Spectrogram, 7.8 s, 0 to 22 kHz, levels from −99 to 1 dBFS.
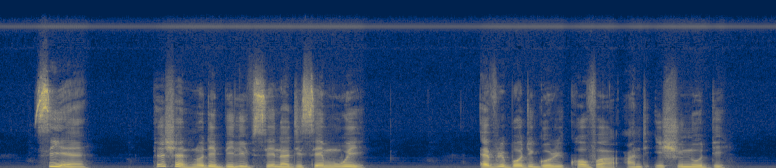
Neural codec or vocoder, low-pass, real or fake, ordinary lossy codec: none; 19.8 kHz; real; none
